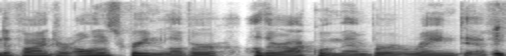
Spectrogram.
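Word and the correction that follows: René: It's Renee, actually it's Renee. It's Renee, the accent on the second E.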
